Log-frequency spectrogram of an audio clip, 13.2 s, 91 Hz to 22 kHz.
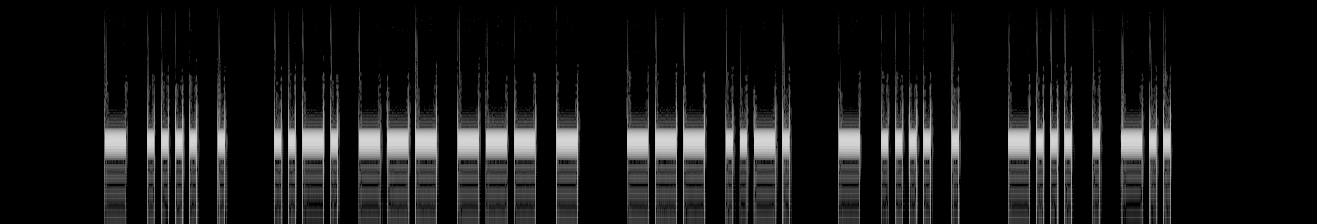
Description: Morse code, heard as a keyed tone, about 17 wpm, 700 Hz. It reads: THE FOOT OF THE BED
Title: Sets of 5 Words Encore2 17wpm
